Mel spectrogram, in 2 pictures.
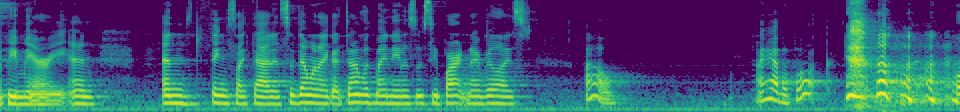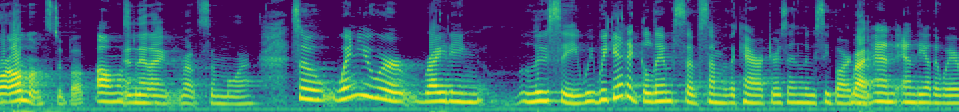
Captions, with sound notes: Mary and things like that. And so then when I got down with My Name Is Lucy Barton, I realized, "Oh, I have a book." [laughter] Or almost a book. Almost a book? And then I wrote some more. So when you were writing Lucy, we get a glimpse of some of the characters in Lucy Barton. Right.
